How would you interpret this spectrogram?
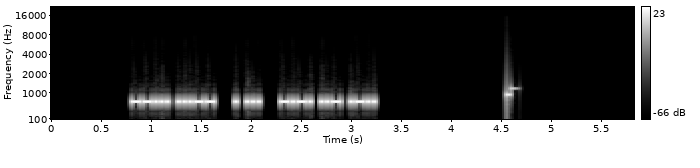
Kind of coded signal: Morse code

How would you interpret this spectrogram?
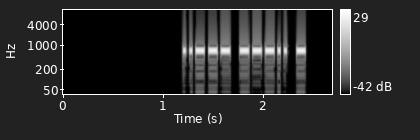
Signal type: Morse code

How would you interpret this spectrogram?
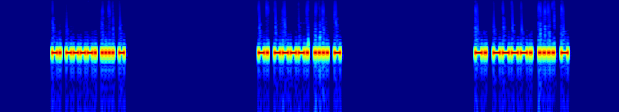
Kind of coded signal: Morse code

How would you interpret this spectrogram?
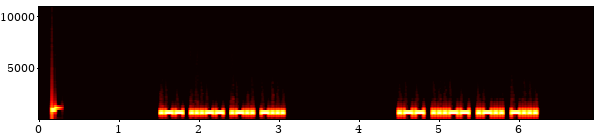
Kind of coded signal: Morse code

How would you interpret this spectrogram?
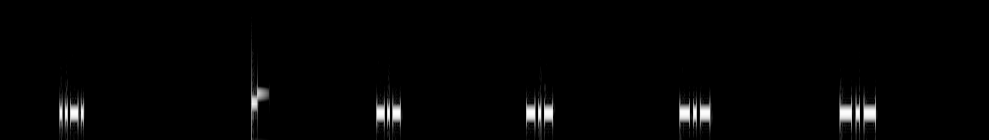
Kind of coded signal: Morse code

